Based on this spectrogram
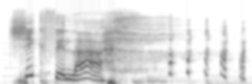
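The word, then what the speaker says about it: Chick-fil-A: syllable but Americans normally it's on the first syllable right so anyway just you know a funny thing right I I said chick fila it's Chick Fil-A it's very delicious guys it's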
